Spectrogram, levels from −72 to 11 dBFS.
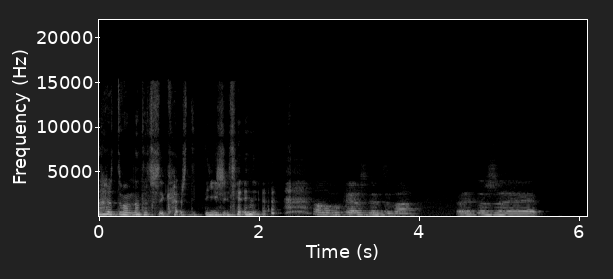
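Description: At 2.40 s the speech turns roomy and hollow, about 5 dB quieter and thinner in the bass, until 5.44 s; likely a switch to a distant microphone.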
